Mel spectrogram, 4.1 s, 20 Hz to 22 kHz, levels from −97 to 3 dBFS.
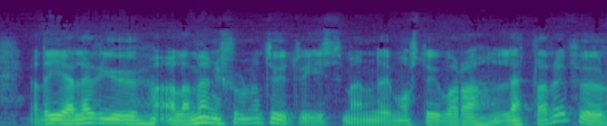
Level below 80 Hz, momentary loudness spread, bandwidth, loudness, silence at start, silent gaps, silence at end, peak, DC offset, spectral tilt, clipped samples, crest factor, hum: -56 dBFS; 8 LU; 12.5 kHz; -28 LUFS; 0 s; none; 0 s; -10 dBFS; under 0.1%; -6.5 dB/octave; under 0.1%; 18 dB; none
